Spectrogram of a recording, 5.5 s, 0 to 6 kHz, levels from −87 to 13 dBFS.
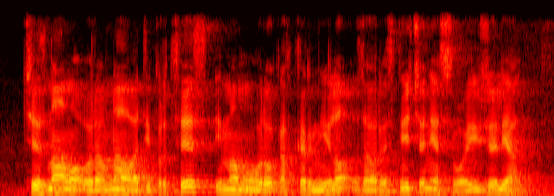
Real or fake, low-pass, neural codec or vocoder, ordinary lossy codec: real; 5.4 kHz; none; none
